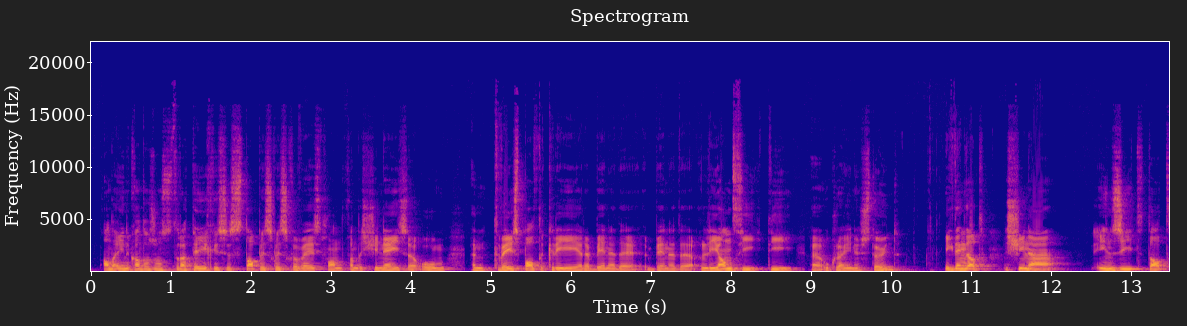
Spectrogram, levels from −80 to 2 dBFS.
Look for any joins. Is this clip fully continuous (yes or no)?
no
